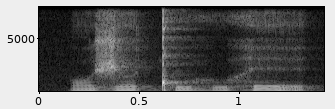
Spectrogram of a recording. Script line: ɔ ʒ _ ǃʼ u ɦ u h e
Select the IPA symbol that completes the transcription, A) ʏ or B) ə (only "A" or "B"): B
